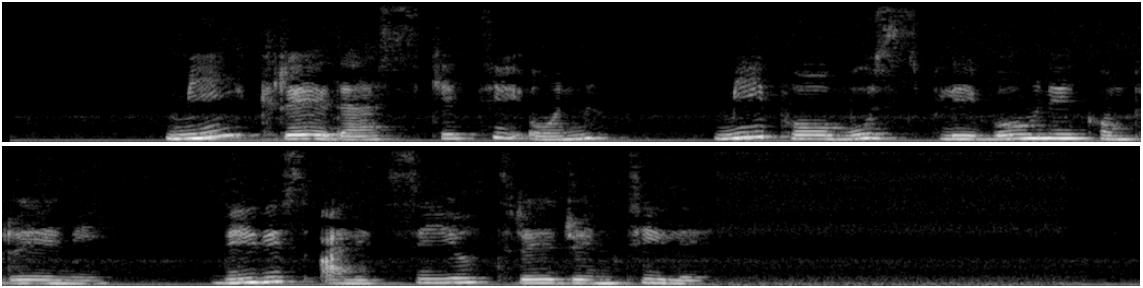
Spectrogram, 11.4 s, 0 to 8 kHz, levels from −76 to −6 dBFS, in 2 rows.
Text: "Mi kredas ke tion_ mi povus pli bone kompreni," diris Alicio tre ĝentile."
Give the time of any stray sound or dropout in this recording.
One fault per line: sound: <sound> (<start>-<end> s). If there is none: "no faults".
no faults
